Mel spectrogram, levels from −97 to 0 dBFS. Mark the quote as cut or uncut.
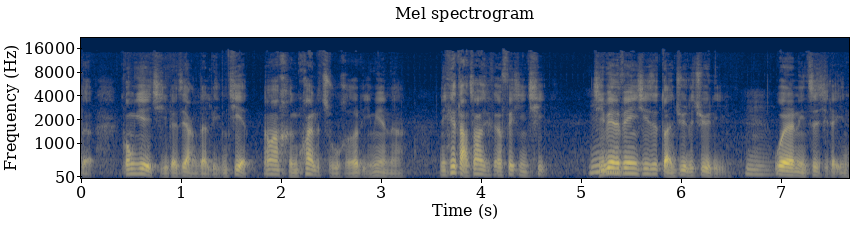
cut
